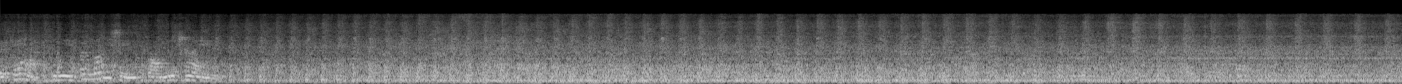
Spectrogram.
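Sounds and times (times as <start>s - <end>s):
train rumbling and rattling: 0.0s - 14.0s.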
